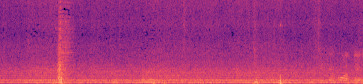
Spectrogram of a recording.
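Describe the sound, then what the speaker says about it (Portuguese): A honeybee swarm arriving at a shed hums in a steady, fairly faint drone close by, with a few soft knocks and bumps over the continuous buzzing. "Tem muita abelha aqui"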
